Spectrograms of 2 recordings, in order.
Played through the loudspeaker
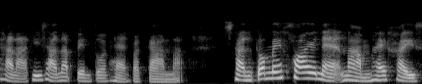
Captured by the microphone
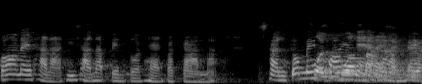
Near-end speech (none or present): present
